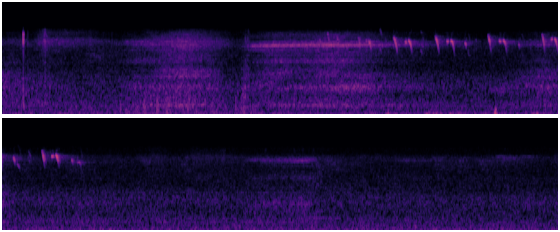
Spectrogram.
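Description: A bird chirping a quick run of about ten short, high, falling notes a couple of seconds in, over a faint steady hiss.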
